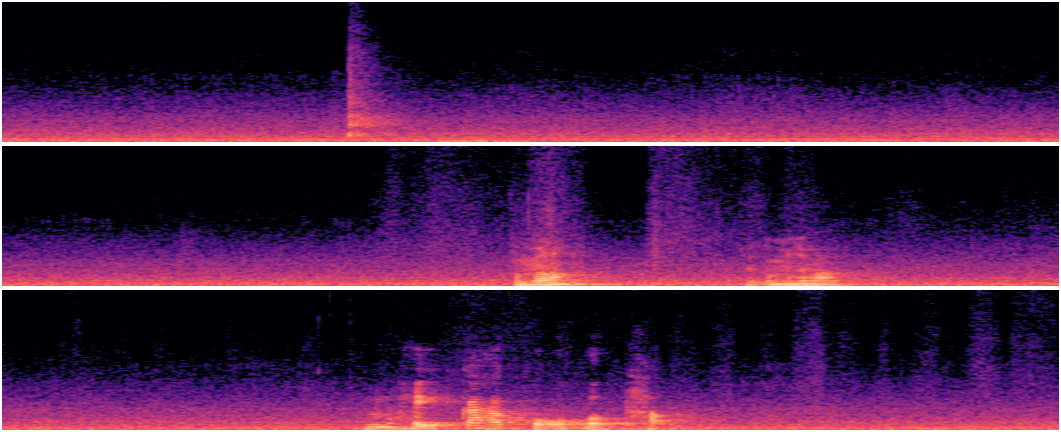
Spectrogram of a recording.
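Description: A brush softly scratches across paper.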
